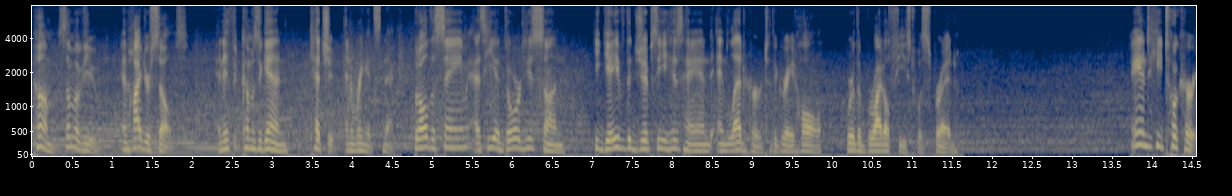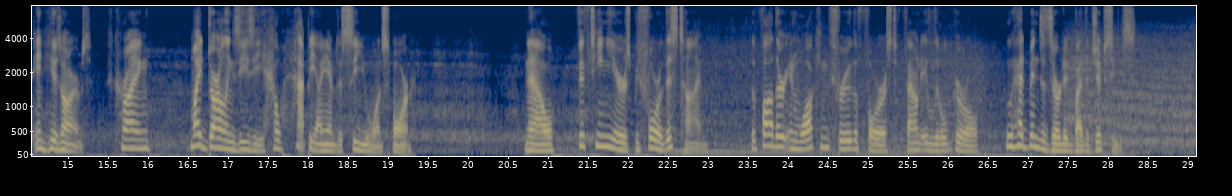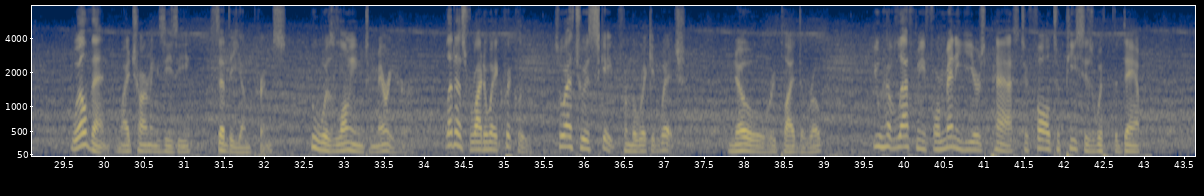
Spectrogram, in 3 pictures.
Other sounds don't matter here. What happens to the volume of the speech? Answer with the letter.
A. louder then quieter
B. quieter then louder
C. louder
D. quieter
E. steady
E.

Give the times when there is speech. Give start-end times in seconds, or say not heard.
0.0-11.6, 13.8-19.3, 20.7-28.4, 29.6-43.1.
